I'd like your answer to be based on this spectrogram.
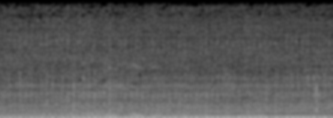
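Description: A Honda Activa scooter idling close by, its small engine giving a steady low, rhythmic putter throughout, with people talking faintly over it.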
